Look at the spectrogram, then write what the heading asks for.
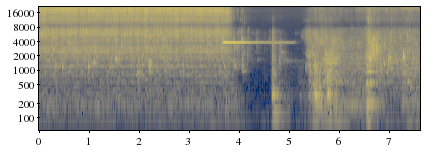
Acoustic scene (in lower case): restroom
